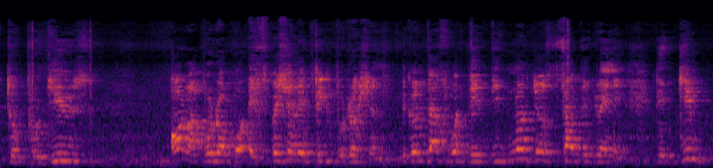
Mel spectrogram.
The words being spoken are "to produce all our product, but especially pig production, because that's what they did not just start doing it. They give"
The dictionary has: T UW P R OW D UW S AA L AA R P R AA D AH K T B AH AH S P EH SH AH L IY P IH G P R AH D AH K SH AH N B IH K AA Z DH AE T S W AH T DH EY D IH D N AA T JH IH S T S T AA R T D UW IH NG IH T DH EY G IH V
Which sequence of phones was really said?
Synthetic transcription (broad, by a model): T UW P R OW D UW S AA L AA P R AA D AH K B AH AH S P EH SH AH L IY B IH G P R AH D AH K SH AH N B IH K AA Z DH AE T S W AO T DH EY D IH D N AA T JH IH S T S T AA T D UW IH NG IH T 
